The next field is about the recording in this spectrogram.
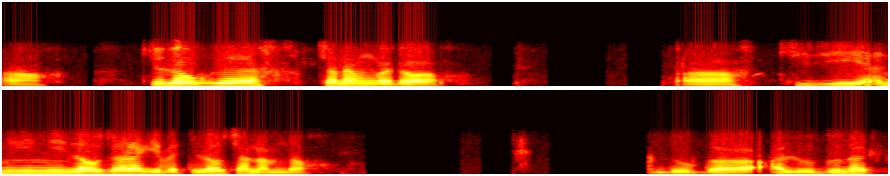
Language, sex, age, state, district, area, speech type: Manipuri, male, 18-30, Manipur, Kangpokpi, urban, conversation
